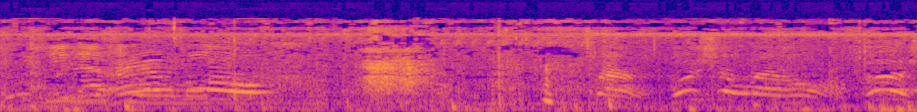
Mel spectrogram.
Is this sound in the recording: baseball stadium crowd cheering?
no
